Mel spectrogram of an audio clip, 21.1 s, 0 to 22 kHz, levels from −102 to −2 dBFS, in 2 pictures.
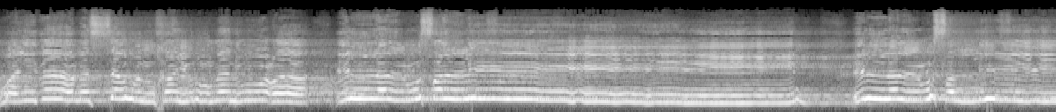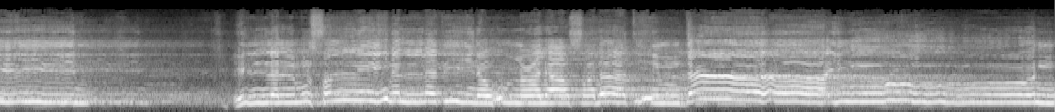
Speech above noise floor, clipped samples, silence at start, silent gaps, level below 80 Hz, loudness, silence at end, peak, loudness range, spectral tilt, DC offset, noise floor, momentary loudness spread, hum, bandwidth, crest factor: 26 dB; under 0.1%; 0 s; none; -70 dBFS; -13 LUFS; 0 s; 0 dBFS; 5 LU; -2 dB/octave; under 0.1%; -38 dBFS; 8 LU; none; 15.5 kHz; 12 dB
